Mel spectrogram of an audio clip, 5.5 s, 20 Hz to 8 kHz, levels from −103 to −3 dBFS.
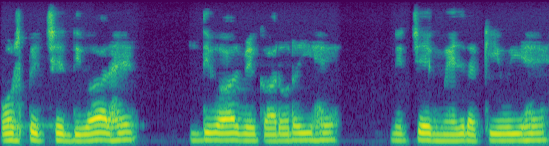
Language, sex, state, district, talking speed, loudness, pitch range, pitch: Hindi, male, Uttar Pradesh, Shamli, 165 wpm, -14 LUFS, 135-145 Hz, 140 Hz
